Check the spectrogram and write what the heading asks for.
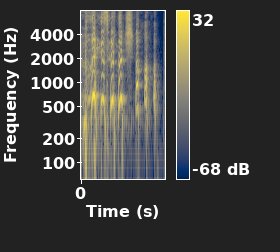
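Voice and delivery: high, breaking into laughter; laughing. Real, not acted. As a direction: laugh through the words. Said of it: "laughing while telling".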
